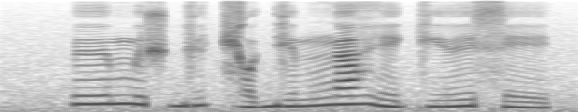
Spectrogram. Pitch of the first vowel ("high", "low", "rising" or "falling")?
high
